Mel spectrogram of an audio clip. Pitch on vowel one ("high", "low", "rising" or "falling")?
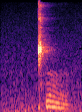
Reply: falling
